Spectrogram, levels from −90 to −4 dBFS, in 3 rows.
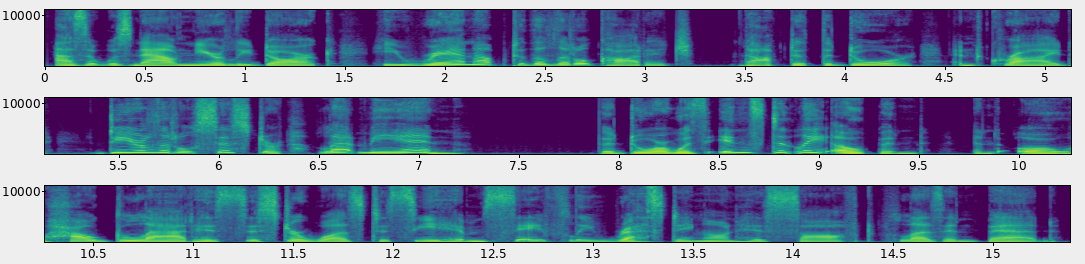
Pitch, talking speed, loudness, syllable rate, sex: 200 Hz, 185 wpm, -19 LUFS, 4.7 syllables/s, female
